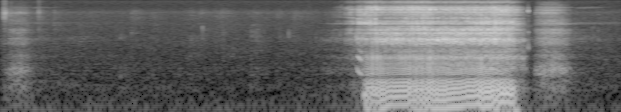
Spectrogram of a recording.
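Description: One long, loud, rattling snore on an in-breath, followed by a softer breath out; snoring.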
